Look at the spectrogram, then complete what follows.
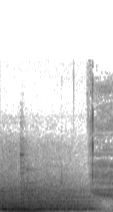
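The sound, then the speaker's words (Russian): A subway train rumbles along with a steady, dense roar and a faint whining tone riding on top, loud, holding constant with no voices. “Это действительно метро.”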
